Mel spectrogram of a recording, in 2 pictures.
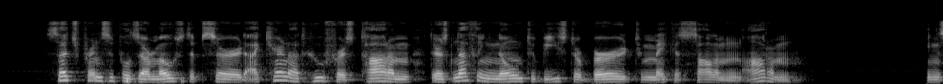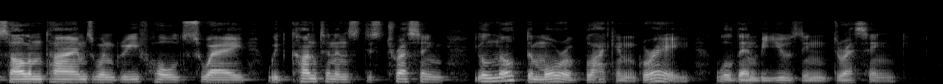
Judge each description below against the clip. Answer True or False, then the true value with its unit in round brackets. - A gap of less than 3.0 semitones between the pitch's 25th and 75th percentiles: False (3.3 semitones)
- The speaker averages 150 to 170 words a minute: True (155 wpm)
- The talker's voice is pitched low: True (120 Hz)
